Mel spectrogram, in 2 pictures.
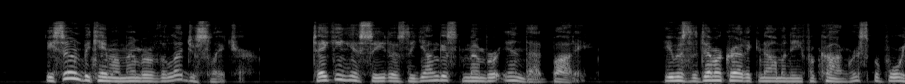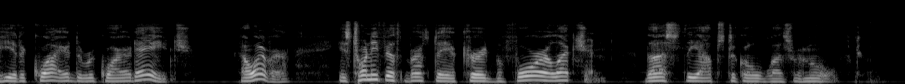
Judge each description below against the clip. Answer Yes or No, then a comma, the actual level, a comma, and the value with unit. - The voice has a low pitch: No, medium, 155 Hz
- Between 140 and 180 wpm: Yes, average, 150 wpm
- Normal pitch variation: Yes, average, 3.5 semitones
